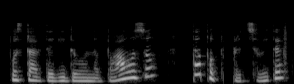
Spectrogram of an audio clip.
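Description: Female primary teacher, patient and questioning, breathy voice, muffled recording. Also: fairly low pitch, big pitch swings, moderate pace, dark tone. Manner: patient, questioning, explaining step by step. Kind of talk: remote lesson narration.

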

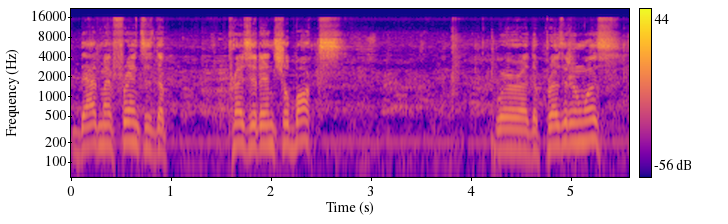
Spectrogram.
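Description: A middle-aged man giving an excited, casual vlog commentary, exclaiming and repeating his phrases. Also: high-pitched, unhurried. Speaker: vlogger. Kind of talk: excited casual phone vlog, switching between two languages. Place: large outdoor stadium at night. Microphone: handheld phone. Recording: noisy phone recording, loud stadium crowd.

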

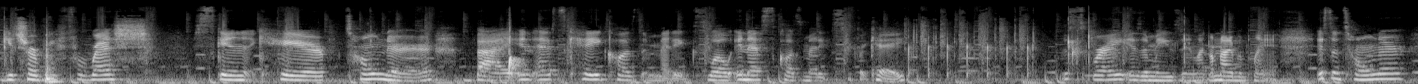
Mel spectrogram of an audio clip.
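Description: A woman's voice: medium pitch, slow, music in the background. A young woman vlogging in a casual, chatty way, talking straight to her viewers with plenty of slang as she drives, does her makeup and shops. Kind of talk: casual vlog chat. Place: car, then bedroom, then shopping mall.

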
